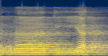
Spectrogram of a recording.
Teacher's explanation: نادیہ، نا الف مدہ ہے، 2 حرکات لمبا ہے، دال کو جلدی پڑھیں گے، یا کو ہا سے ملا دیں گے، ہا ساکن پہ ہمز ہو جائے گا، نادیہ۔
